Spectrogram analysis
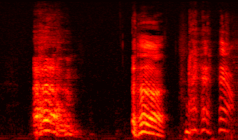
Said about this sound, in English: Don't cough without covering.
